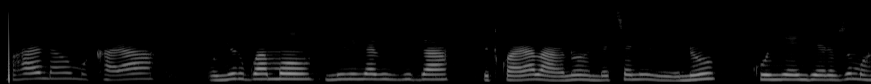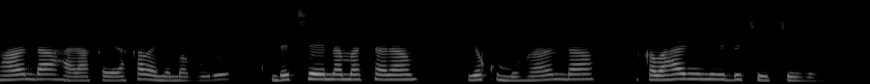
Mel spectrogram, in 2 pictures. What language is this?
Kinyarwanda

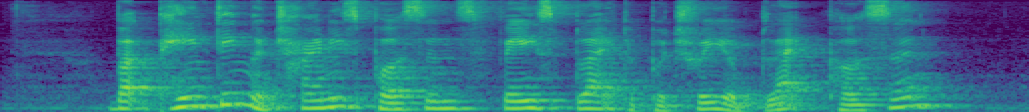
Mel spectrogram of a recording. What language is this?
English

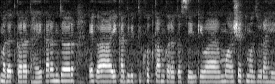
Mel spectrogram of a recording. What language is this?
Marathi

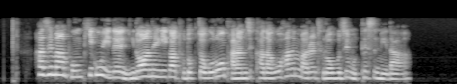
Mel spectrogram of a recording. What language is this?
Korean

